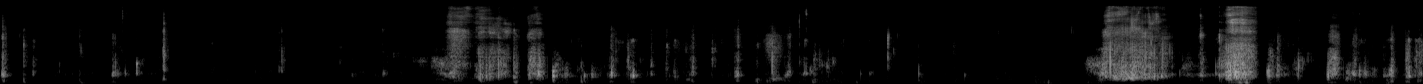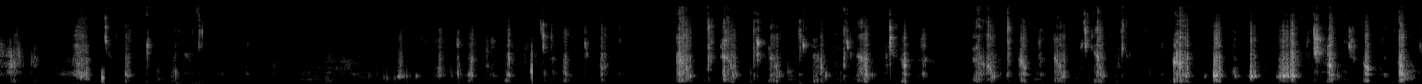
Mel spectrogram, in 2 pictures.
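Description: Close-miked eating sounds: chewing and crunching of food, with many small wet mouth clicks. Two longer, louder sounds, each about a second long, come about five seconds in and again about eleven seconds in.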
